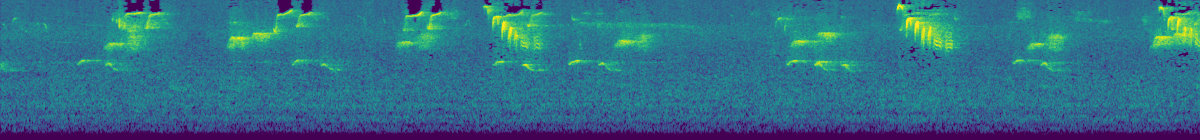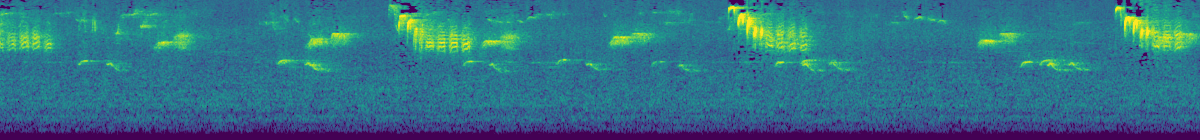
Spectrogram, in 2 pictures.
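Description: Wild birds calling over a steady hiss of background noise: short chirps repeating throughout, with a louder, falling call every few seconds.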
